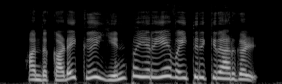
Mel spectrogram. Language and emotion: Tamil, surprised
